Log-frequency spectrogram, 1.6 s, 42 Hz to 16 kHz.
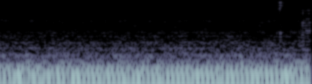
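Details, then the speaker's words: Acura TL after replacing the cylinder 1 spark plug to cure a misfire and power loss: quiet, even low idle rumble with no stumble or skipped beats, running smoothly; check engine light still on, believed from a transmission module (P1717). "but uh no it sounds sounds great"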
